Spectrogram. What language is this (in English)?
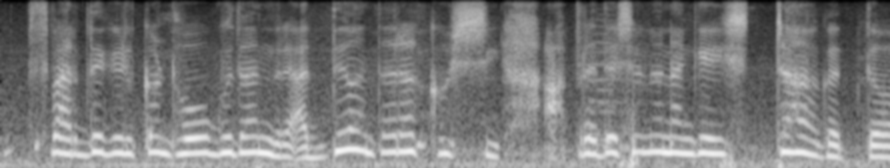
Kannada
